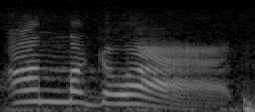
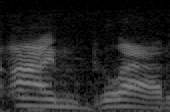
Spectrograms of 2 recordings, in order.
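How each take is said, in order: First: Put-on slow Italian accent, gliding a vowel into I'm a glad; mock Italian, extra vowel before glad. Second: Said in the usual way. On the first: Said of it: "You've gotta glide into it". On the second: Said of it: "You can't say".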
